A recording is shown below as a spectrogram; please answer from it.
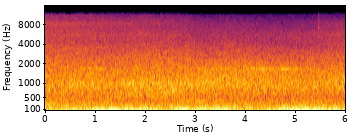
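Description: Steady low rumble of road traffic with an even hiss over it, a low hum swelling slightly and fading.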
